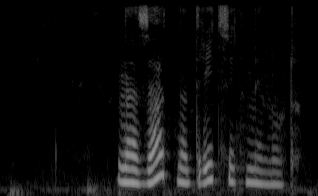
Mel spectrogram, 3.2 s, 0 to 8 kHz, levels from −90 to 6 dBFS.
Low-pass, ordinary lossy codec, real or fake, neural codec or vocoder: 7.2 kHz; none; fake; codec, 16 kHz, 8 kbps, FreqCodec, smaller model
